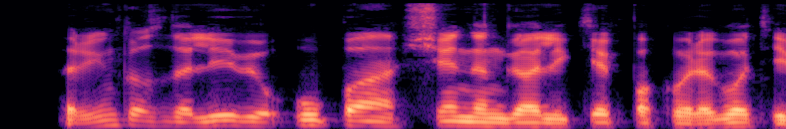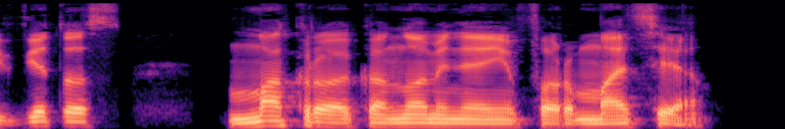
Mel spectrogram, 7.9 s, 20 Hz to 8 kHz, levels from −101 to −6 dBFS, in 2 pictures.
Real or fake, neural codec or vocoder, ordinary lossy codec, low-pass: real; none; MP3, 64 kbps; 7.2 kHz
